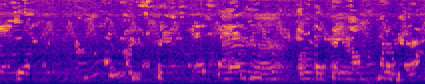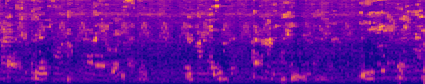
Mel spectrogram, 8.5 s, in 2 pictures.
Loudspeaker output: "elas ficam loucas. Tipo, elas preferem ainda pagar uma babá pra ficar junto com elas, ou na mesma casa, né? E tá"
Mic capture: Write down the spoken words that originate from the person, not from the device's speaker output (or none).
Aham, com certeza. Mas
